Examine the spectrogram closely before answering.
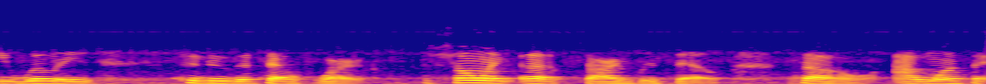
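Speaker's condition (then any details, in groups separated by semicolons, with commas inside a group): Cerebral palsy, spastic; now talking and breathing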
